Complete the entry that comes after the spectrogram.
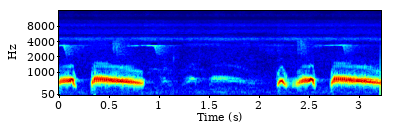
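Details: Spotted dove calling as a lure: a long level coo, a soft quiet coo, then a quick double coo leading into another long coo; a faint high tone continues throughout.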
